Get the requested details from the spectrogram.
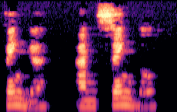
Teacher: the letter N in words like finger and single is actually pronounced as an engma all by itself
